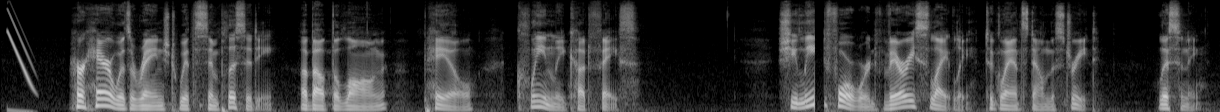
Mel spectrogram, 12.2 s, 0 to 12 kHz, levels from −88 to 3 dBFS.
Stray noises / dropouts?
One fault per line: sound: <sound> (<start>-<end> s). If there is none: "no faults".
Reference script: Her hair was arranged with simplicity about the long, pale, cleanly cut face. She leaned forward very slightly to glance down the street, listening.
sound: chirp (0.1-0.4 s)
sound: dropout (8.1-8.2 s)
